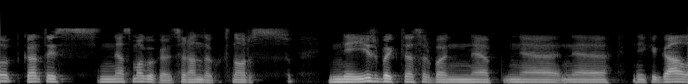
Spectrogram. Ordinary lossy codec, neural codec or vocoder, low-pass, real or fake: MP3, 24 kbps; codec, 24 kHz, 0.9 kbps, DualCodec; 5.4 kHz; fake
